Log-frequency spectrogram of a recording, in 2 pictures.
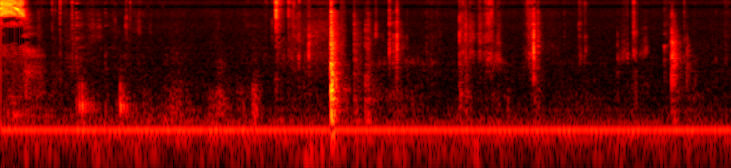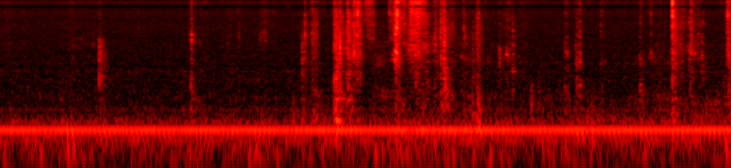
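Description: Quiet handling of paper and crafting tools on a desk: scattered light clicks and short rustles, with one sharper tap about four seconds in, over a steady low hum.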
